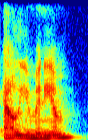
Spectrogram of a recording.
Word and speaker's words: aluminium: How do you say aluminum? Aluminum. Isn't the Brits that say aluminium?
